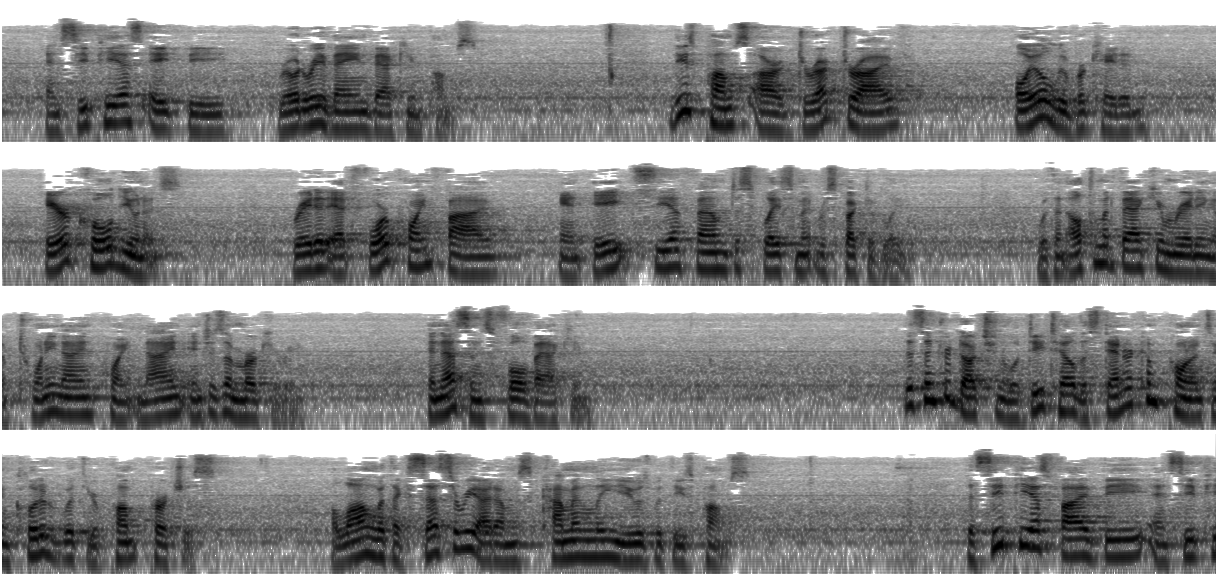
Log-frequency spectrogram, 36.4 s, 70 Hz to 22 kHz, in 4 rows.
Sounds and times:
Speech: 0.3 - 3.7, 5.0 - 7.0, 7.6 - 8.7, 9.4 - 10.6, 11.3 - 16.0, 16.9 - 20.6, 21.4 - 22.8, 25.0 - 29.0, 29.8 - 33.0, 34.6 - 36.4.

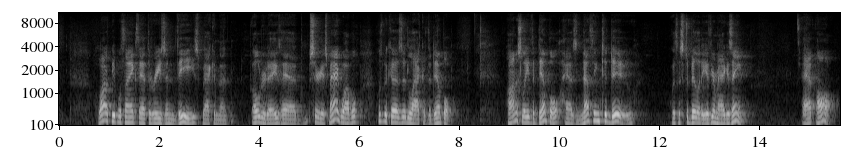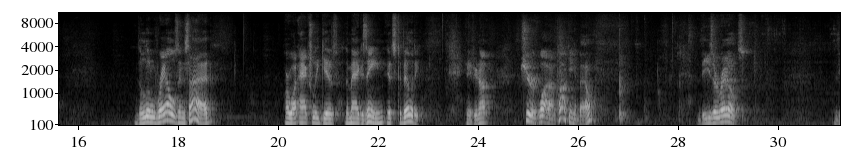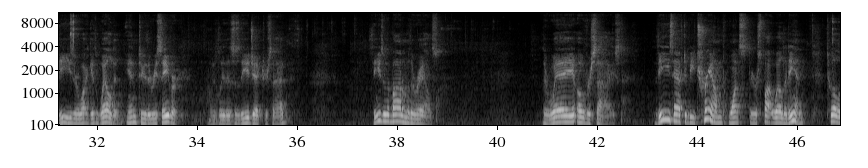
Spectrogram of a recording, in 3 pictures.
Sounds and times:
Speech: 0.7 - 8.0, 9.0 - 13.8, 14.8 - 15.7, 17.1 - 18.8, 20.1 - 23.0, 23.7 - 26.4, 28.4 - 29.5, 31.1 - 35.9, 37.5 - 39.0, 40.9 - 42.6, 43.2 - 46.8.

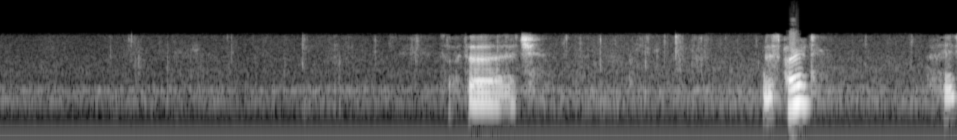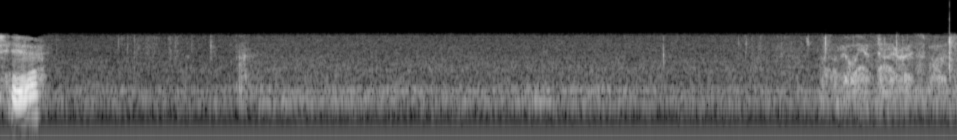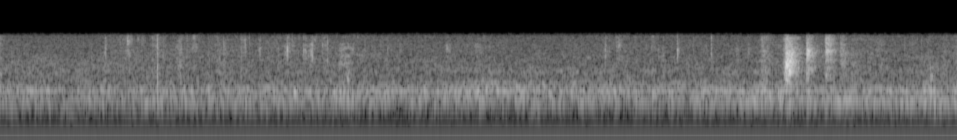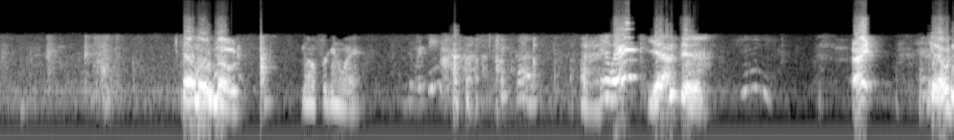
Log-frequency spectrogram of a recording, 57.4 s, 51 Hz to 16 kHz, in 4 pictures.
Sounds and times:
Inside, small room: 0.0 - 57.3.

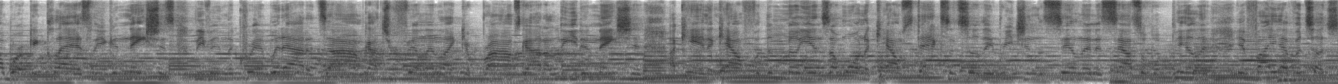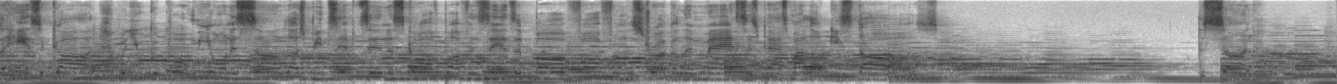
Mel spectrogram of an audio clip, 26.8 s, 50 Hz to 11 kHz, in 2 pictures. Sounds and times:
Music: 0.0 - 26.7.

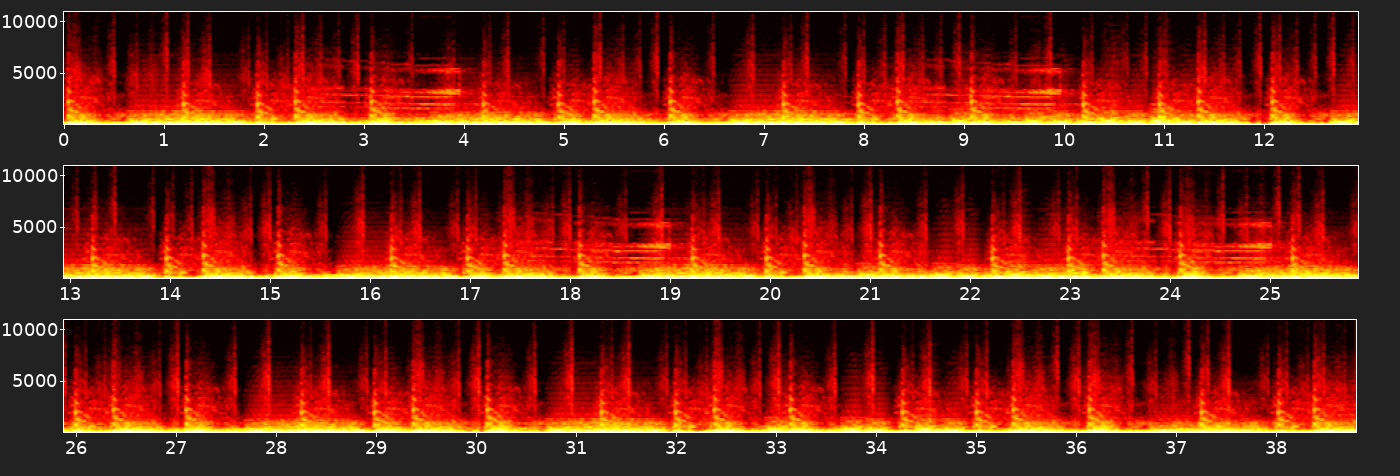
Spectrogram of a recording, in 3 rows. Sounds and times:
Soundtrack music: 0.0 - 38.8.

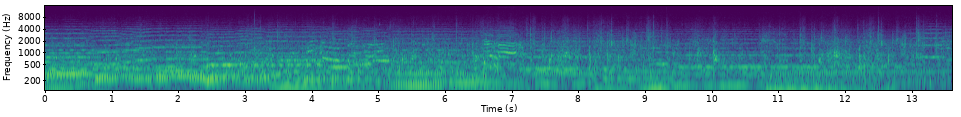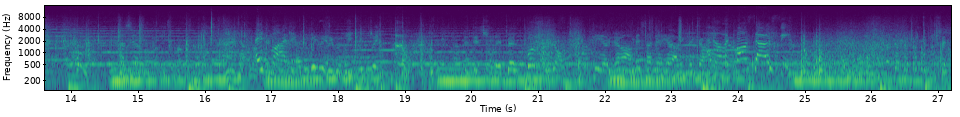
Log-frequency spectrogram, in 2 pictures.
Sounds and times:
Music: 0.0 - 27.2
Speech: 19.8 - 24.9, 26.2 - 27.2.

